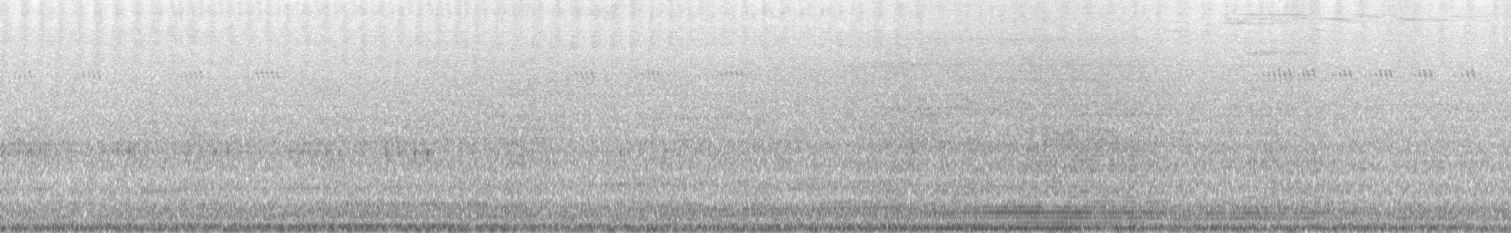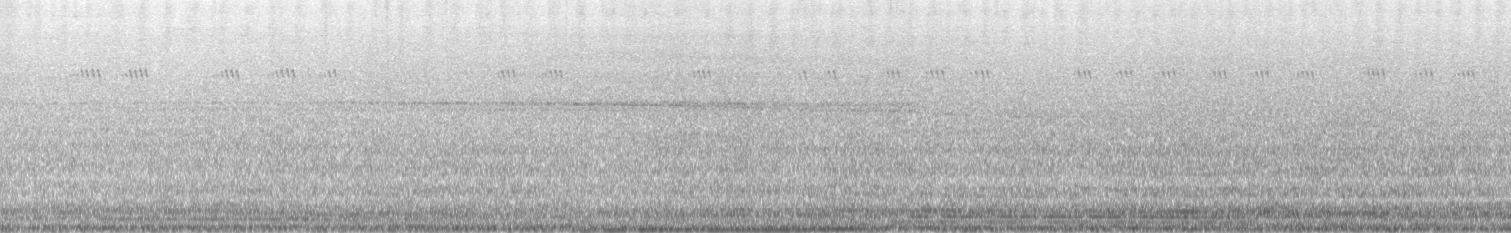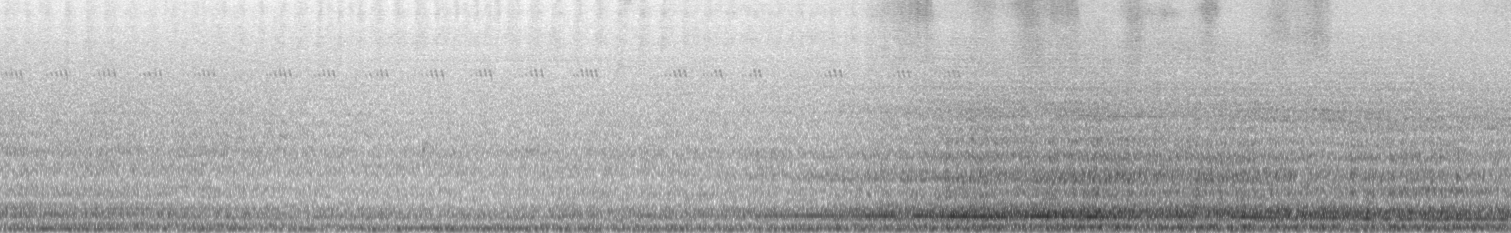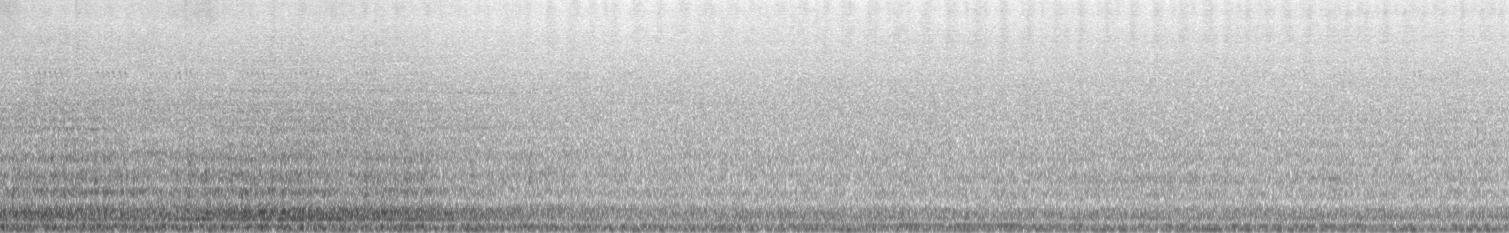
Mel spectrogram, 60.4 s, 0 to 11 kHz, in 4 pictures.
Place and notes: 淡水線, New Taipei City - In the next MRT track
Insect sounds, Traffic Sound, MRT trains through, Bicycle sound, In the next MRT track
Zoom H2n MS+XY +Spatial Audio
